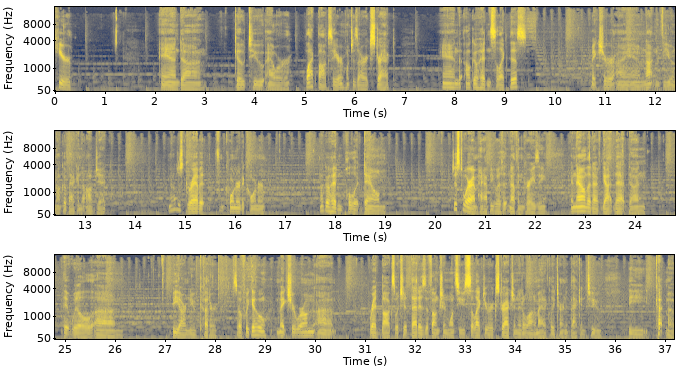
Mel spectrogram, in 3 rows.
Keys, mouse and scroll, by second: 2.3 d, 7.7 click, 8.9 click, 10.9 d, 14.9 click, 17.0 middle click, 22.9 middle click, 23.9 shift+middle click, 24.9 middle click, 26.6 shift+middle click, 27.0 middle click, 27.7 shift+middle click, 28.2 d.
